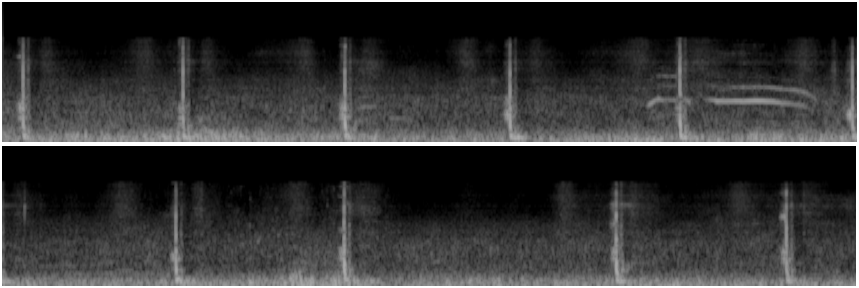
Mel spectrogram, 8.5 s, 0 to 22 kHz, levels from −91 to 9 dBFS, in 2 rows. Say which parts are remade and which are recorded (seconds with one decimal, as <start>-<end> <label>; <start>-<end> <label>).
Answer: 0.0-4.9 remade; 4.9-6.2 recorded; 6.2-8.5 remade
